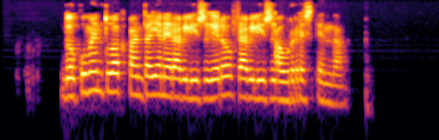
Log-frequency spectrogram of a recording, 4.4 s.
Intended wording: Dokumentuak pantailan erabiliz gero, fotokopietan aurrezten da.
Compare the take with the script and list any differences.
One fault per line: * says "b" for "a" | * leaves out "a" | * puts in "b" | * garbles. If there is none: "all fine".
* says "erabiliz" for "fotokopietan"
